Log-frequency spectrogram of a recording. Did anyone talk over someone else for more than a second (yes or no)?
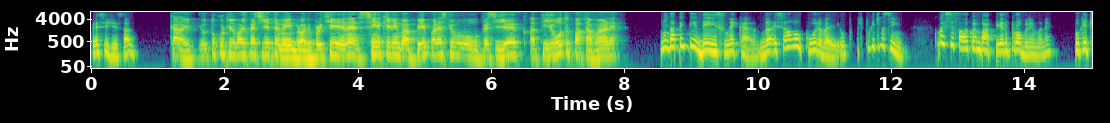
no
